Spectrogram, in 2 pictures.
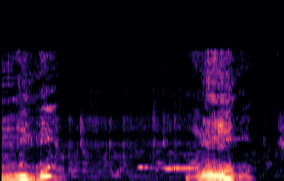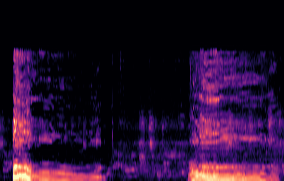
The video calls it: Basset Hound Howl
